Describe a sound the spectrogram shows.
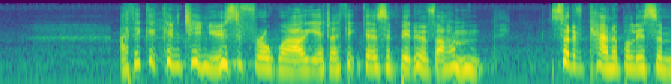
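An elderly woman speaks calmly through a headset microphone.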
